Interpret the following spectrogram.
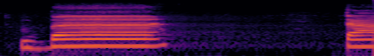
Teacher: با کو ایک الف کی مقدار کھینچ کے پڑھیں گے۔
